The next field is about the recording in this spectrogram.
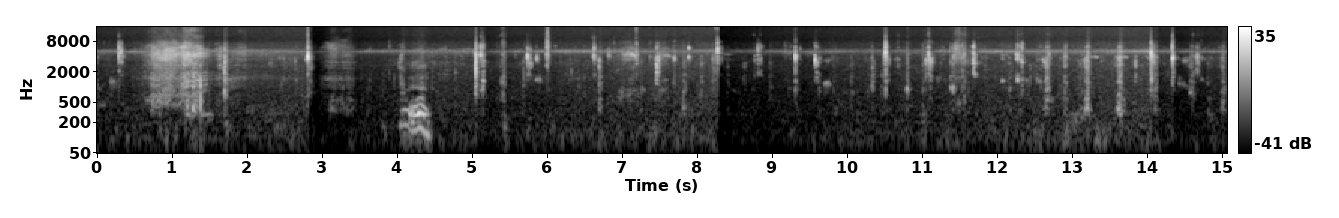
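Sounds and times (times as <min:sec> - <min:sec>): short low voice-like sound: 0:04.0 - 0:04.5
wet chewing and lip-smacking: 0:05.0 - 0:15.0.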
